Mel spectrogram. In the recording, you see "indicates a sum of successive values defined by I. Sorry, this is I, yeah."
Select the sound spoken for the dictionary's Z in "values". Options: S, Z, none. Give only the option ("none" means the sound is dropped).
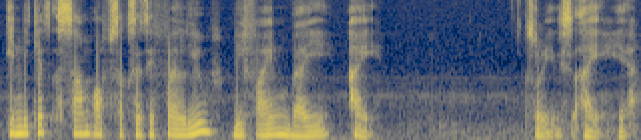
none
